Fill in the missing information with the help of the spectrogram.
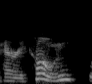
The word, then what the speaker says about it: Harry Cohn: Yeah, so he was a shoo-in for this one, and he went to the president of Columbia Pictures at the time, Harry Cohn, who I think we talked about. – And we said his name right this time.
